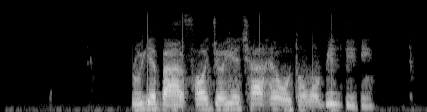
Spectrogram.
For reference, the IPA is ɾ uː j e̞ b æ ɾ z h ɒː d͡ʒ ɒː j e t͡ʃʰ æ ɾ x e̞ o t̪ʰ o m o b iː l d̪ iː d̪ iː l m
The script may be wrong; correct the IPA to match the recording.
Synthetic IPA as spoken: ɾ uː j e̞ b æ ɾ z h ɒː d͡ʒ ɒː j e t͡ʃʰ æ ɾ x e̞ o t̪ʰ o m o b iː l d̪ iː d̪ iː m

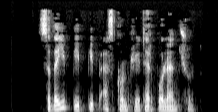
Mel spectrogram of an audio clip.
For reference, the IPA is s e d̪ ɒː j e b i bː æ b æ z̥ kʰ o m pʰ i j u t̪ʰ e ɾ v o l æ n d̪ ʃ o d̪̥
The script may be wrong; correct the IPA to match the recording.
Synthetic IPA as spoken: s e d̪ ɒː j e b i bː i b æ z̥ kʰ o m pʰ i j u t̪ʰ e ɾ b o l æ n d̪ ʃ o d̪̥

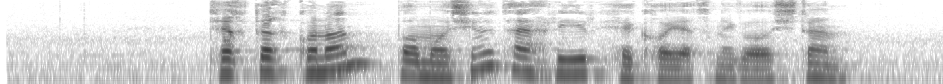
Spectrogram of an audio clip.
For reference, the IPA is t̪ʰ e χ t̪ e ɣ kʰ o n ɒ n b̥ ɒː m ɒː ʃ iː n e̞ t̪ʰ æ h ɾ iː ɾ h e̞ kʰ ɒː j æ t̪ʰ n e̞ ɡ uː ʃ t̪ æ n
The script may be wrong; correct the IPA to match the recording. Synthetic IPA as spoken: t̪ʰ e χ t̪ e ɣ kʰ o n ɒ n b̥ ɒː m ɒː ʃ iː n e̞ t̪ʰ æ h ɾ iː ɾ h e̞ kʰ ɒː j æ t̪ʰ n e̞ ɡ ɒː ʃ t̪ æ n

